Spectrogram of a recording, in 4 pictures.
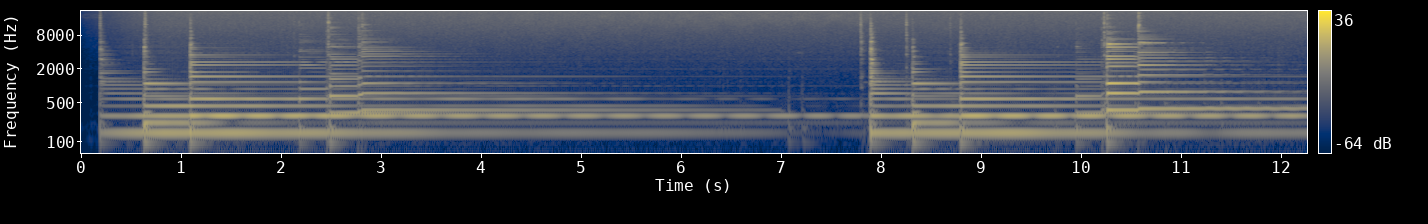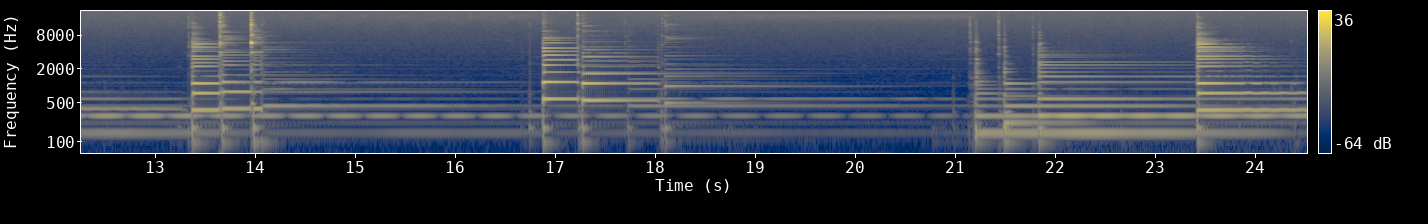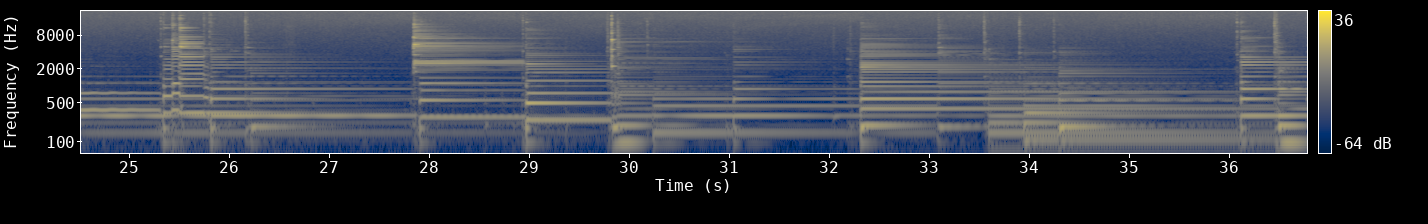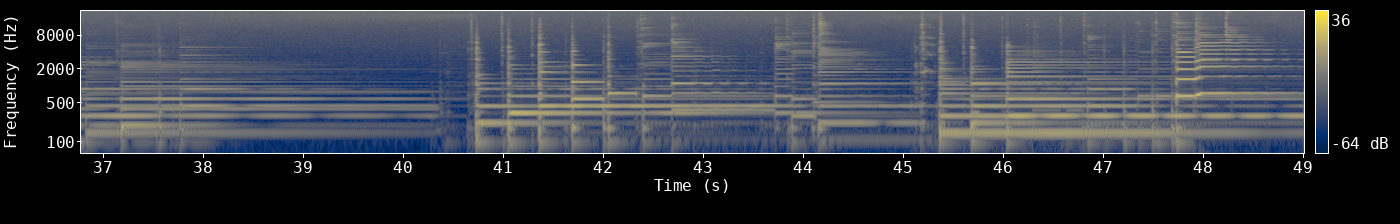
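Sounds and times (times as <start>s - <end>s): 
Taylor 710 Brazilian rosewood guitar: 0.0s - 49.0s.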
